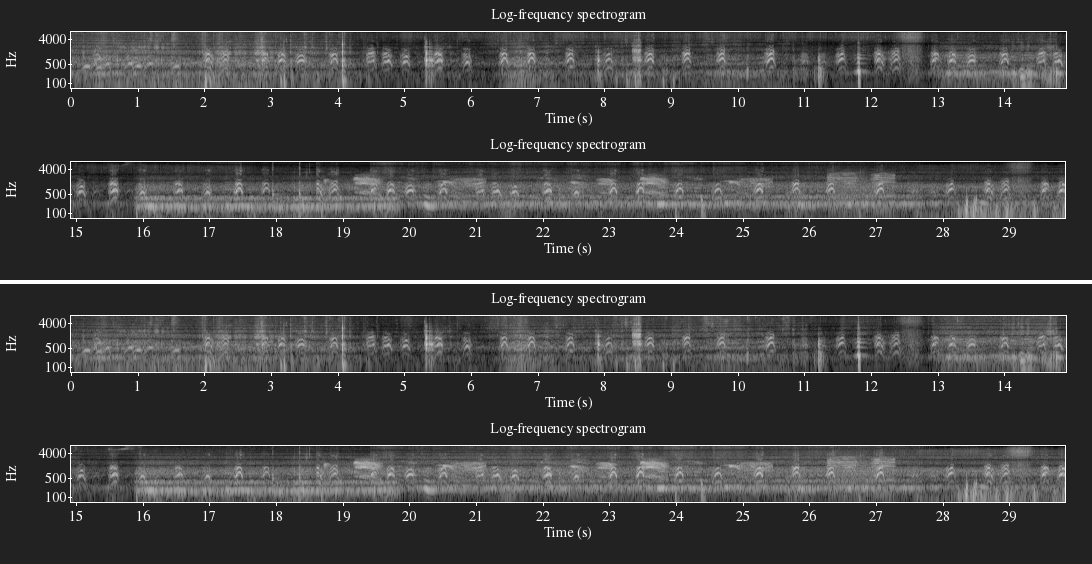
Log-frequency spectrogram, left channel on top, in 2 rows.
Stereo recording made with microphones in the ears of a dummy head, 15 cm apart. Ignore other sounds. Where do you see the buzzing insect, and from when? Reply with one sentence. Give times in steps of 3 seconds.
In this clip you hear the buzzing insect in the centre from 0 s and on the right from 6 s.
